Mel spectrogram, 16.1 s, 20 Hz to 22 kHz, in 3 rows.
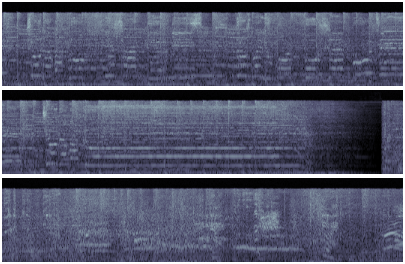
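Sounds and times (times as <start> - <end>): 
tune: 0.0 - 16.0
vehicle with broken brakes skidding, tires squealing: 10.4 - 16.0
voices shouting: 11.6 - 15.2, 15.8 - 16.0.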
